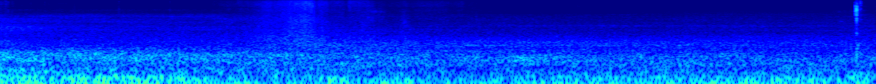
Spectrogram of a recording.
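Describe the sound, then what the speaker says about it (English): TUI airliner taking off at Manchester Airport, a steady, broad roar of jet engines heard from a distance, holding at an even level throughout with no voices. "that's pretty late rotation there from that TUI"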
